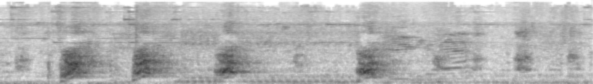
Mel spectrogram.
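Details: Leo the German Shepherd giving four sharp, loud barks roughly every half second or so, then quieter sounds, with a person speaking in the background.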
